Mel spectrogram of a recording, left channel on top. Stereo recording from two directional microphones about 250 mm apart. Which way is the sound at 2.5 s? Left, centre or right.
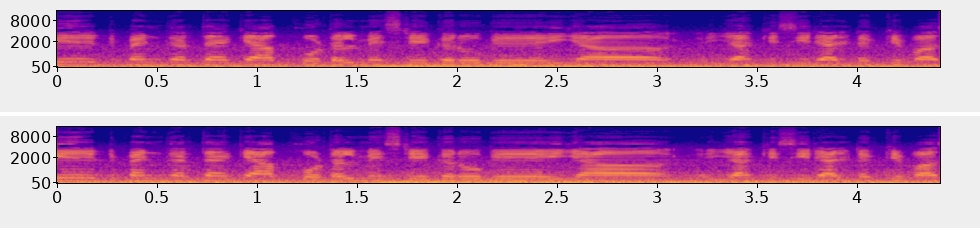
Centre.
